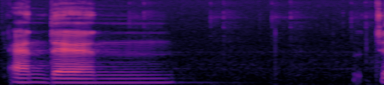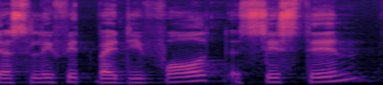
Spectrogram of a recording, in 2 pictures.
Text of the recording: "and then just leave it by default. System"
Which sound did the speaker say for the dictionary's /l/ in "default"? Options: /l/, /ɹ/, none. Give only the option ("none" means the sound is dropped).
/l/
